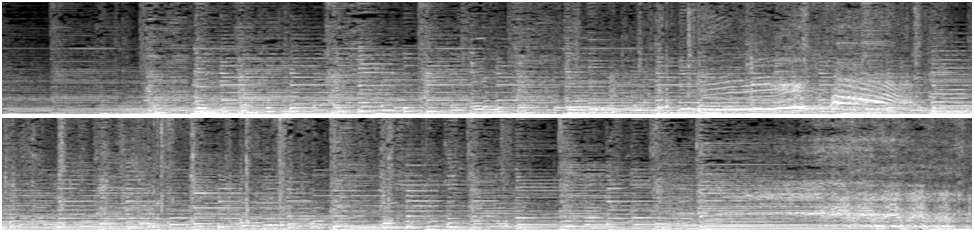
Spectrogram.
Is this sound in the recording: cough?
no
